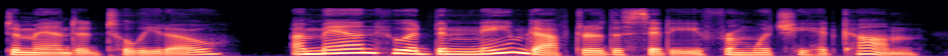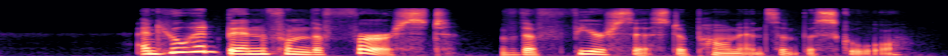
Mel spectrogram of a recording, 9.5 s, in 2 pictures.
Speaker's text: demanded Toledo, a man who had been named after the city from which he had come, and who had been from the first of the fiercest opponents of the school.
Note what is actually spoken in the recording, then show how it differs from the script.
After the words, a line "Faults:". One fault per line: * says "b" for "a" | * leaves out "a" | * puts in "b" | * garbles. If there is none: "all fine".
demanded Toledo, a man who had been named after the city from which he had come, and who had been from the first of the fiercest opponents of the school.
Faults:
all fine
